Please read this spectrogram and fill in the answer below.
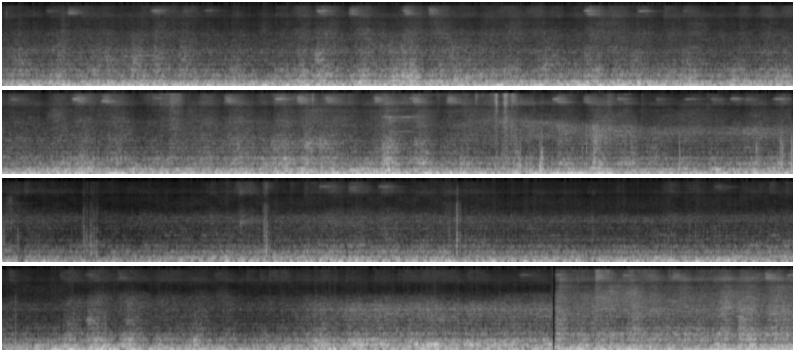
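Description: Train running along the rails, heard from inside a passenger car: a steady low rumble with wheels clacking over the track. About halfway through the sound drops a little and turns duller.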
